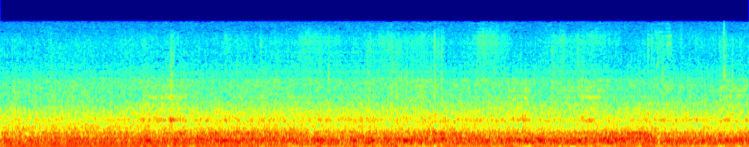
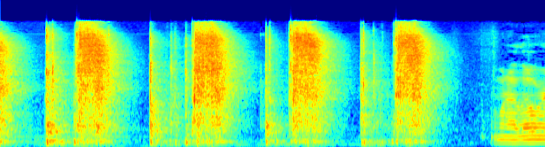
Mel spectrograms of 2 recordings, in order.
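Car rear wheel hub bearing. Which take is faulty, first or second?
first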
